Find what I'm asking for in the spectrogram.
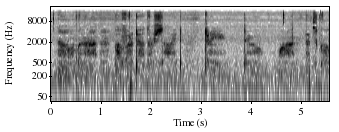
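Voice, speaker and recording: The pace is very slow as the speaker whispers. Pauses are long and frequent. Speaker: ASMR creator. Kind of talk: ASMR trigger video, soft whispered talk to camera. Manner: soft whisper. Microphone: lapel.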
